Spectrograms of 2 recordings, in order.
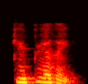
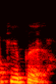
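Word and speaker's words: Kheper: Tout à l'heure, quand on a dit, Charisse a prononcé Képer, elle a dans un premier temps elle a dit Képéré. Mais c'est repris tout de suite en disant Képer. Donc, le E muet n'est pas à la fin du mot, mais il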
